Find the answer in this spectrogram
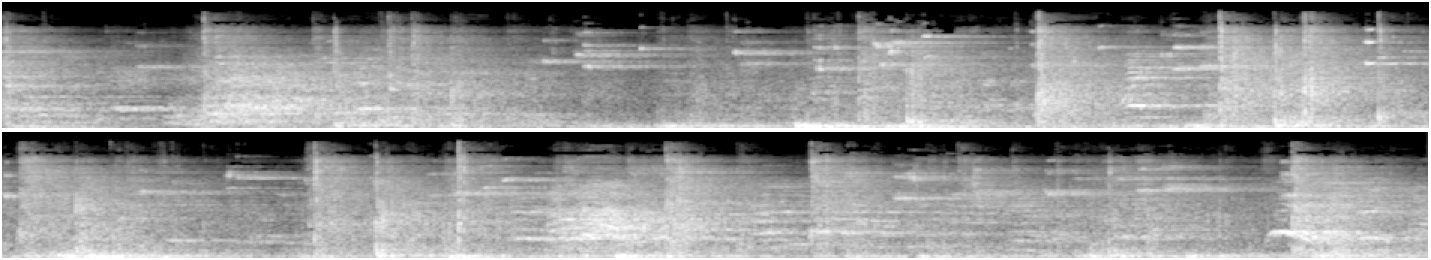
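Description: Badminton play in an echoing gymnasium: racket strikes on shuttlecocks, many short high squeaks of court shoes on the wooden floor, and dull thuds of footfalls, with players' voices.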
